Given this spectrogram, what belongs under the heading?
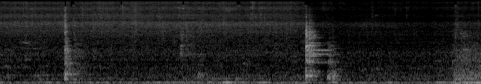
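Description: Soft, steady sizzling of pumpkin slices frying in a pan, broken by a few sharp clinks and scrapes of a utensil.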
